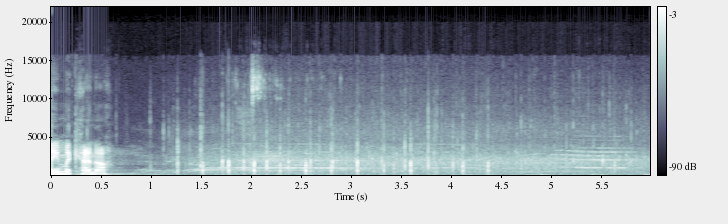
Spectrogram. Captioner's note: audience applauding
